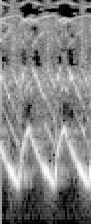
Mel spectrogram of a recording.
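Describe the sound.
A handheld buzzer gives a police-siren-like wail: loud, smooth rising and falling pitch sweeps repeating about three times in one second, with no voices.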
